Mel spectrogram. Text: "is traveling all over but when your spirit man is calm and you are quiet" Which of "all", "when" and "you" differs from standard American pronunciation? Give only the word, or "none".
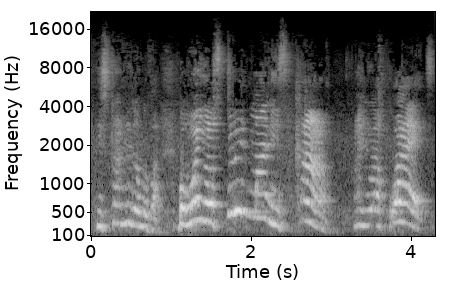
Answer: all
